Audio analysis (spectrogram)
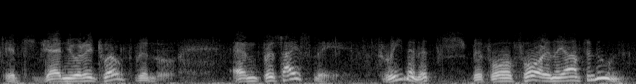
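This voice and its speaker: Pompous clubman, lively husky voice. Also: fairly high pitch, exaggerated voice. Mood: archly probing. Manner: formal, arch, deliberate wording. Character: urbane, pompous president of a gentlemen's club. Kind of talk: radio drama acting. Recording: tinny old radio broadcast.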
